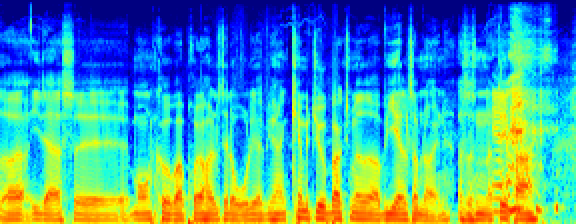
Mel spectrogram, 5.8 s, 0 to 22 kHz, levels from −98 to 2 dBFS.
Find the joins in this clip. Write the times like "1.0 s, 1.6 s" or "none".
none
